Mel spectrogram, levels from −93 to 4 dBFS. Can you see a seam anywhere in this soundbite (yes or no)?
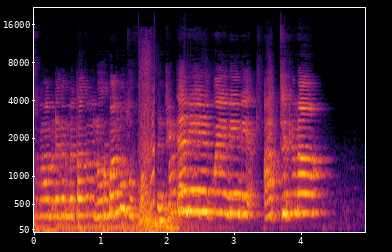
yes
